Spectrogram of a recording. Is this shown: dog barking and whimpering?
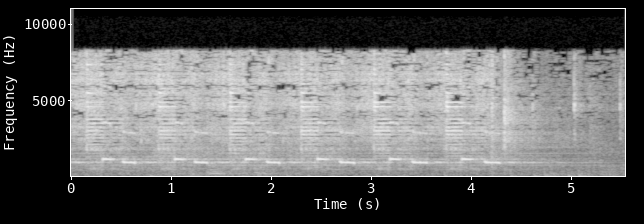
no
